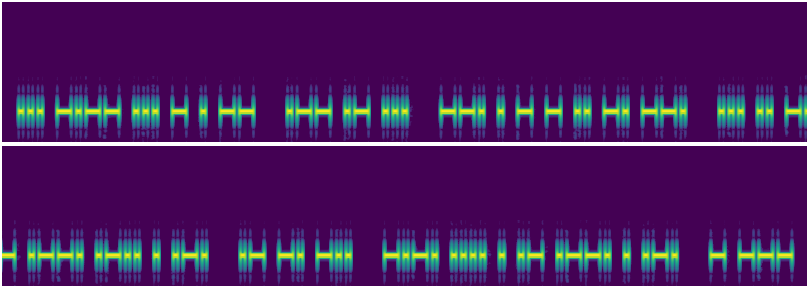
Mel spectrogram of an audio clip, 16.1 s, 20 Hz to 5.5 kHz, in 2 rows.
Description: Morse code, heard as a keyed tone, about 25 wpm, 600 Hz. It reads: SYSTEM WAS GETTING SIMPLER AND CHEAPER TO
